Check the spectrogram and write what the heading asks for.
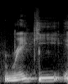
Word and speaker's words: Reiki: Reiki energy healing. Did I say it right? – Yes.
